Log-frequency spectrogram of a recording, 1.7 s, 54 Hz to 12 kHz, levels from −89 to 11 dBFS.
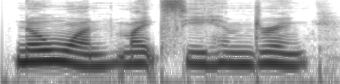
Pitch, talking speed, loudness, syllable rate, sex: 210 Hz, 210 wpm, -15 LUFS, 4.5 syllables/s, female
